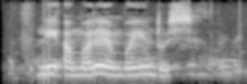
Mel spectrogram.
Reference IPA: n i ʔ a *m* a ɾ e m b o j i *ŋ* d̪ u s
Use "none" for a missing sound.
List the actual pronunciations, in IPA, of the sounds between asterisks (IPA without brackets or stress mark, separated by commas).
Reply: m, n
